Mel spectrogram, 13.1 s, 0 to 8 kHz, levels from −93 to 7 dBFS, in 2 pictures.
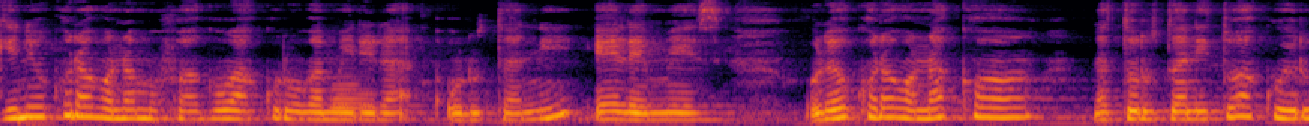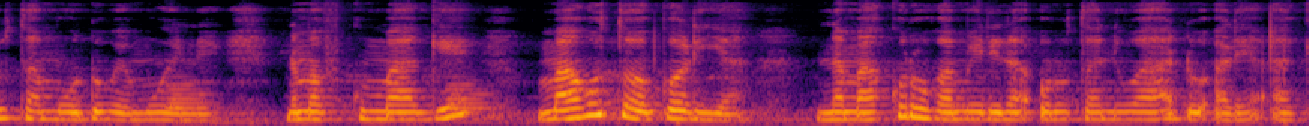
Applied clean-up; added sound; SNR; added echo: none; Wind instrument, woodwind instrument; 14 dB; reverberation time 0.8 s.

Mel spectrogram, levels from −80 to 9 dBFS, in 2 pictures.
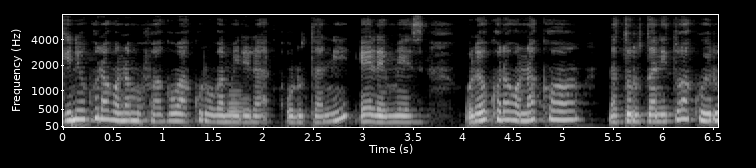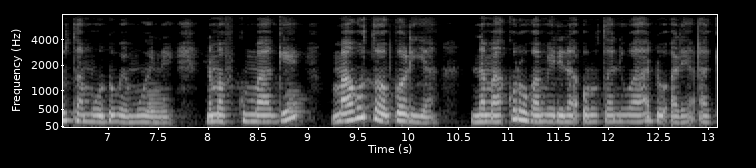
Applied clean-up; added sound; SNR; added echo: neural mask model DeepFilterNet 3.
